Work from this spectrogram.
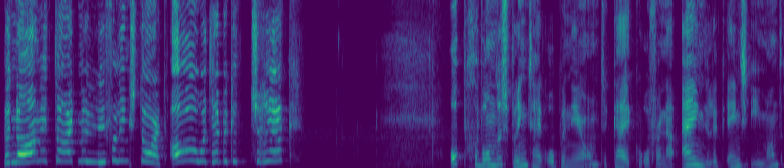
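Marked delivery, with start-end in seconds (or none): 0.0-3.8 high-pitched, gleeful exclaiming; delighted cry. A narrator's reading. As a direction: gush over a favourite treat, high and thrilled. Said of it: "roept Raffie verrukt". (dolblij en verrukt, met hoge stem)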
